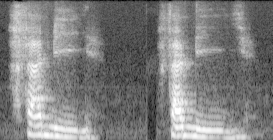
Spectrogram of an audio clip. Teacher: So it's a very light y sound. It's a little bit chopped.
